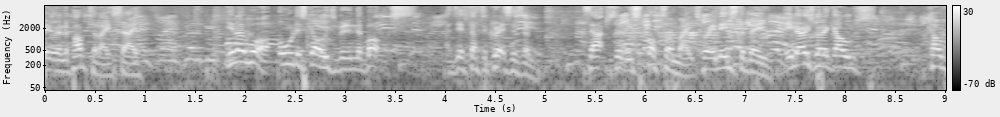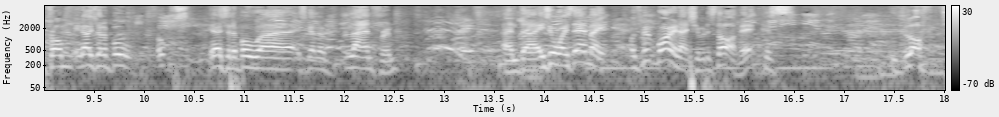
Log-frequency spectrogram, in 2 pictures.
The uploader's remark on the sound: post-match podcast from the pub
